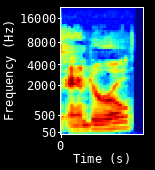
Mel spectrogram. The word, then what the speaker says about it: Anduril: I think it's Anduril.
